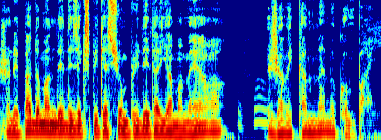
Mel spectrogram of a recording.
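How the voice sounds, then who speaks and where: Against music in the background, a man with a southern French accent speaks at a fairly low pitch with fairly even intonation. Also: moderate pace. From Paris, France. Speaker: witness recounting childhood memories. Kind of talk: personal narration of memories.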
